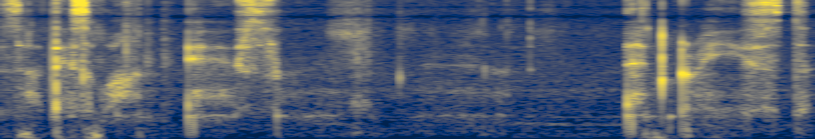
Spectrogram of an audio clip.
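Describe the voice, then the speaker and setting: A whispered voice moves at a very slow pace over noticeable background noise. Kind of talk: casual explanation to camera showing printed papers. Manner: soft-spoken, whispering.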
